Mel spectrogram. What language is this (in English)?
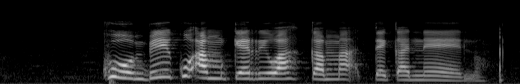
Tsonga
